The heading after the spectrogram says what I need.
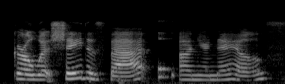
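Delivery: ordinary delivery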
